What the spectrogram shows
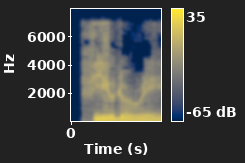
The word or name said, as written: feodary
